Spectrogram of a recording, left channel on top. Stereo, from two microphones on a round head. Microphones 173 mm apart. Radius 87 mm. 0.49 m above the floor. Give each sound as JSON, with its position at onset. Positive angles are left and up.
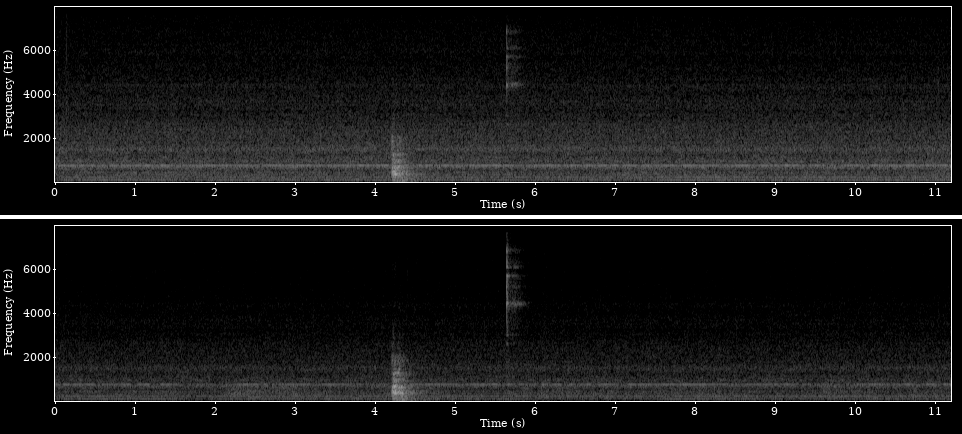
{"t": 4.2, "sound": "knocking", "side_deg": 70, "distance_m": 9.0}
{"t": 5.6, "sound": "cutlery clinking", "side_deg": -20, "distance_m": 2.5}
